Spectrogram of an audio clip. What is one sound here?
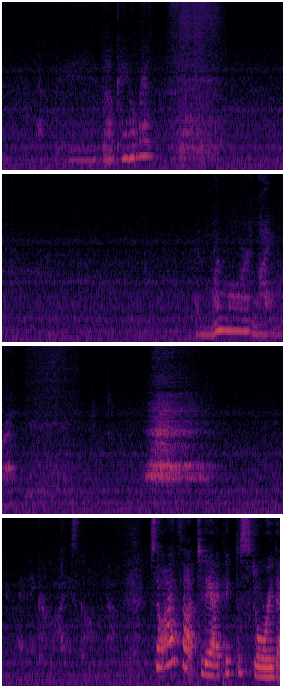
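A middle-aged woman speaks calmly and slowly, close by.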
